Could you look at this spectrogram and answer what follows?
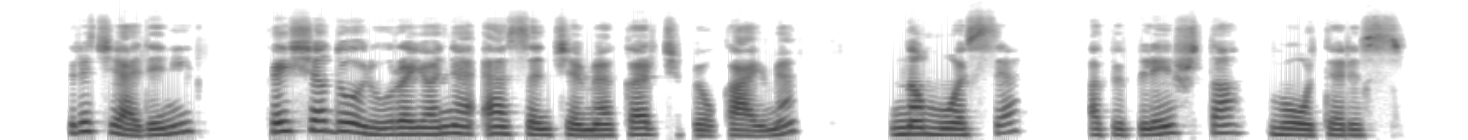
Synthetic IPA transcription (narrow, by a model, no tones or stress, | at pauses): t̪ʲɾʲɛt͡ʃʲæːd̪ʲiɛnʲiː | kɐɪʃʲɛd̪oːɾʲuːɾɐjoːnʲɛʔæːsɐnʲt͡ʃʲɛmʲɛkɐɾʲt͡ʃʲɪpʲoːkɐɪmʲɛ | nɐmuɔsʲɛ | ɐpʲɪpʲlʲeːʃt̪ɐ | moːt̪ʲɛɾʲɪs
